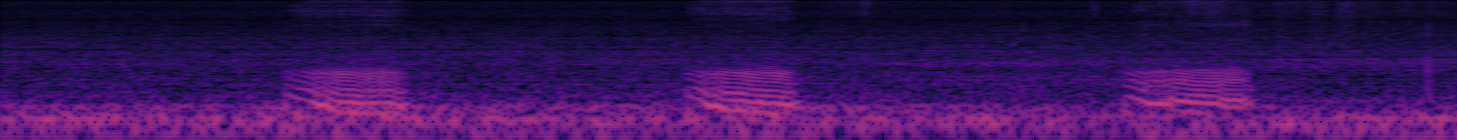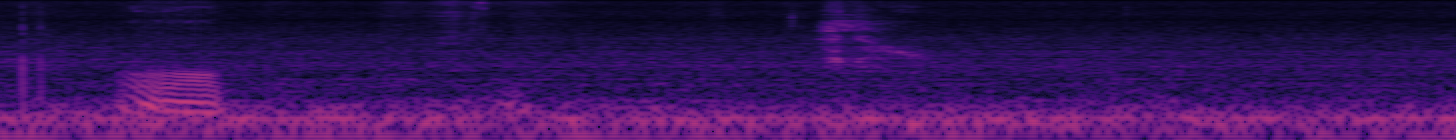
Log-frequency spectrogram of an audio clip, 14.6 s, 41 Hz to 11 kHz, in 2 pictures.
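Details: Snoring in sleep: four regular, low, rattling snores about two seconds apart, roughly 28 breaths a minute, over steady background hum.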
